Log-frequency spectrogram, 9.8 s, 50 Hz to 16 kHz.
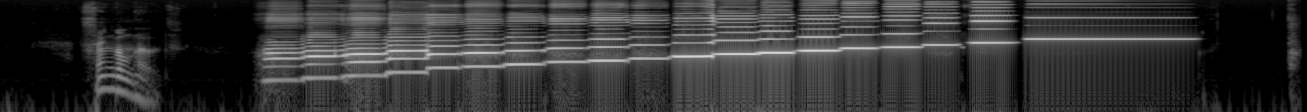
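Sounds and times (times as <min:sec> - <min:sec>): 
single musical notes: 0:02.0 - 0:09.0.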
